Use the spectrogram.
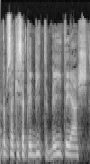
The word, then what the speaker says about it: Bith: Moi, j'ai des cousins comme ça qui s'appelaient Bith, B-I-T-H. Ils voulaient qu'on prononce à l'anglaise.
